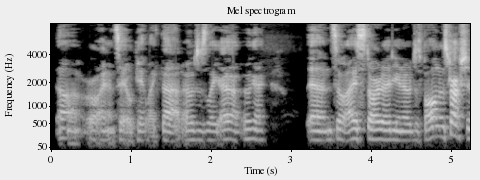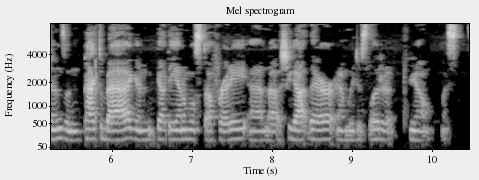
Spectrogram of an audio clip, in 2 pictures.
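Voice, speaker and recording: A middle-aged woman telling a personal story as an interview guest, animated, acting out the voices of people she quotes. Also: fairly low pitch, creaky, breathy edge.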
